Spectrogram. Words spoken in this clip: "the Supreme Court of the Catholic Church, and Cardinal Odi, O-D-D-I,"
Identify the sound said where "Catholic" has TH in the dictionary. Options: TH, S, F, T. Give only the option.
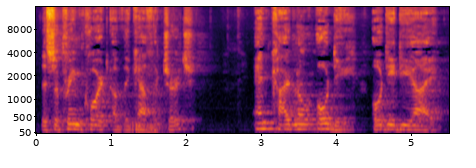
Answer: TH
